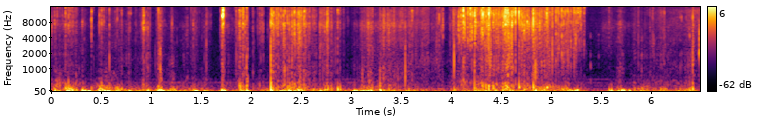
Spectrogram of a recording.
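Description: A sequin fabric unicorn plush is held upright while long nails scratch and brush across its sequin surface. The result is dense, crinkly scratching with sharp clicky ticks and bright, hissy swishes when the nails sweep over the sequins.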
